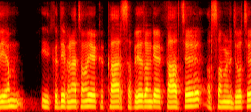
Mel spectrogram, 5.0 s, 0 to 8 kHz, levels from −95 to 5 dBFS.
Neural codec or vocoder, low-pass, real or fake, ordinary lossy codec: codec, 16 kHz, 0.8 kbps, ZipCodec; none; fake; none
